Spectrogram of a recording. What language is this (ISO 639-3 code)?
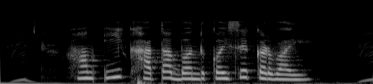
bho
